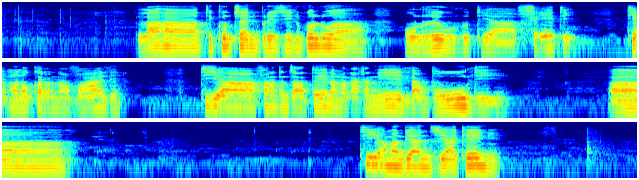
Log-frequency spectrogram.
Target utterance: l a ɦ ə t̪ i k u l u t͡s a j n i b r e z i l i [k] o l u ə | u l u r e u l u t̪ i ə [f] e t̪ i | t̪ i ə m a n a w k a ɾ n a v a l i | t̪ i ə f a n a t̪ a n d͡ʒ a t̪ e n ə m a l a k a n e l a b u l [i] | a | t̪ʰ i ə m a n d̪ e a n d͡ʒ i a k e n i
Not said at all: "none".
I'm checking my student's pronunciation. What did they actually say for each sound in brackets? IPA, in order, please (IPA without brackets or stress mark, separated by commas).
k, f, i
